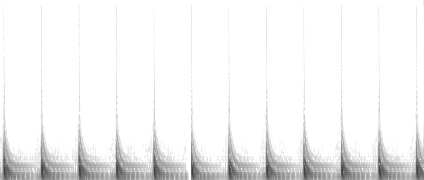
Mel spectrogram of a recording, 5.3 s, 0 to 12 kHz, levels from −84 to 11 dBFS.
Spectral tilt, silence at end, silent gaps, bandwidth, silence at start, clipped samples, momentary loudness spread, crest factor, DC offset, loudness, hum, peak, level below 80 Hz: -11.5 dB/octave; 0 s; none; 2 kHz; 0.05 s; under 0.1%; 11 LU; 20 dB; under 0.1%; -30 LUFS; none; -8 dBFS; -40 dBFS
